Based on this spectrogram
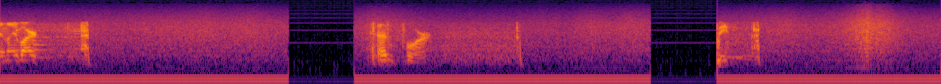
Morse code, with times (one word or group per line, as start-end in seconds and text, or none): none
